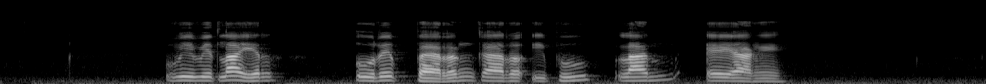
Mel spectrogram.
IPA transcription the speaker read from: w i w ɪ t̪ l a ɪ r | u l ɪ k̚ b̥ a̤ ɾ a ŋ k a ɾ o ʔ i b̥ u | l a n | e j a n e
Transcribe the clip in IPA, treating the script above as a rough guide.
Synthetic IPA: w i w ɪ t̪ l a ɪ r | u ɾ ɪ p̚ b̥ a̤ ɾ ə ŋ k a ɾ o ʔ i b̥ u | l a n | e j a ŋ e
